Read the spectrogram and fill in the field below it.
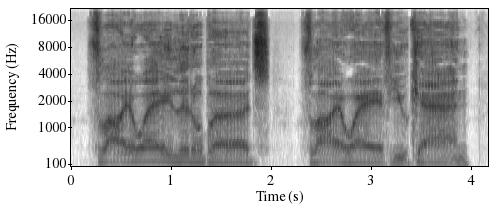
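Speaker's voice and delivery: raspy, rough goblin voice, shouting. Reading a story aloud, goblins shout out to the birds: shouting goblin voice. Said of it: "let me get my goblin voice ready here".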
